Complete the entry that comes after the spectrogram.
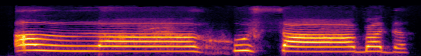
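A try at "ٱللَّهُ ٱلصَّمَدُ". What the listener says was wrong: Well done. Okay, so that was very nice.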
